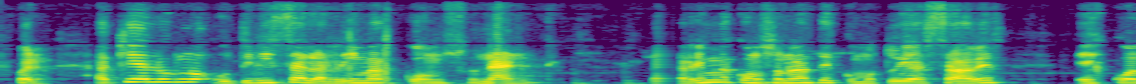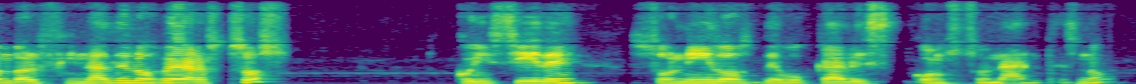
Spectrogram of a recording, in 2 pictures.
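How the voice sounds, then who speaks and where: A man lecturing on literature, his voice sitting a little higher than most men's. He keeps turning to the student with quick checking questions as he explains. The recording is dry and a bit dull, as if from a basic lo-fi setup. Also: a little mellow, no room sound. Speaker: literature teacher. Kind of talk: recorded exam-prep lecture.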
